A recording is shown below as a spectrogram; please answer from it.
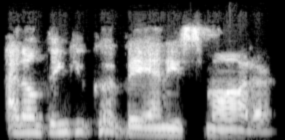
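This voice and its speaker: A woman asking an interview question, admiring and halting, often restarting her sentences. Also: lowish voice, lively intonation, a bit bright, lo-fi sound. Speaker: guest interviewer. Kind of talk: casual interview chat.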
